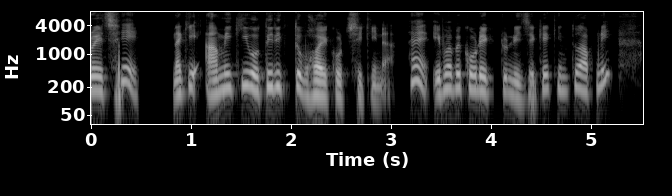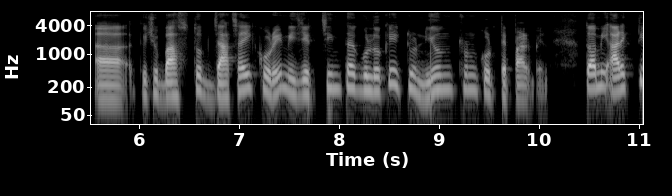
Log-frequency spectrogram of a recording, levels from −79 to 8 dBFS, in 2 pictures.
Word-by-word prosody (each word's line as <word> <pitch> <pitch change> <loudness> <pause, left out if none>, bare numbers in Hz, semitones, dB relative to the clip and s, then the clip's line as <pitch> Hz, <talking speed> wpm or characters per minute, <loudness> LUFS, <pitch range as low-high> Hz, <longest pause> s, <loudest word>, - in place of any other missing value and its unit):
রয়েছে? 170 +9 +1 0.5
নাকি 145 - 0 0.2
আমি 180 +6 +1
কি 220 - -4
অতিরিক্ত 205 +3 -3 0.2
ভয় 130 -2 +6
করছি 130 - -4
কিনা? 110 - -9 0.2
হ্যাঁ, 275 -1 +1
এভাবে 190 +3 +1
করে 175 -2 +3
একটু 155 - -13
নিজেকে 125 - -4
কিন্তু 170 +3 -8
আপনি 195 +7 -5 0.5
আ - - +5 0.4
কিছু 135 +2 -5
বাস্তব 130 +7 +4
যাচাই 120 +10 +5
করে 145 -4 +3
নিজের 140 -1 -1
চিন্তাগুলোকে 180 -2 -1
একটু 190 - -5
নিয়ন্ত্রণ 180 +4 -4
করতে 150 - -1
পারবেন। 110 -1 -2 0.4
তো - - +1
আমি 210 +2 0
আরেকটি 190 +10 +4
170 Hz, 160 wpm, -25 LUFS, 140-190 Hz, 0.5 s, ভয়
